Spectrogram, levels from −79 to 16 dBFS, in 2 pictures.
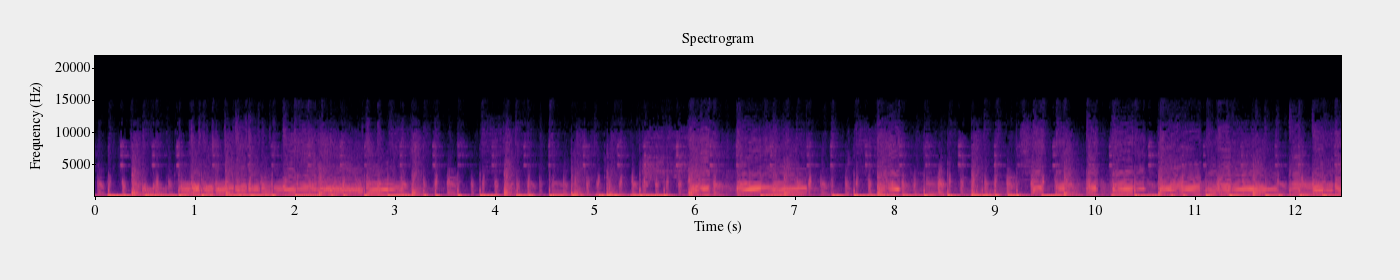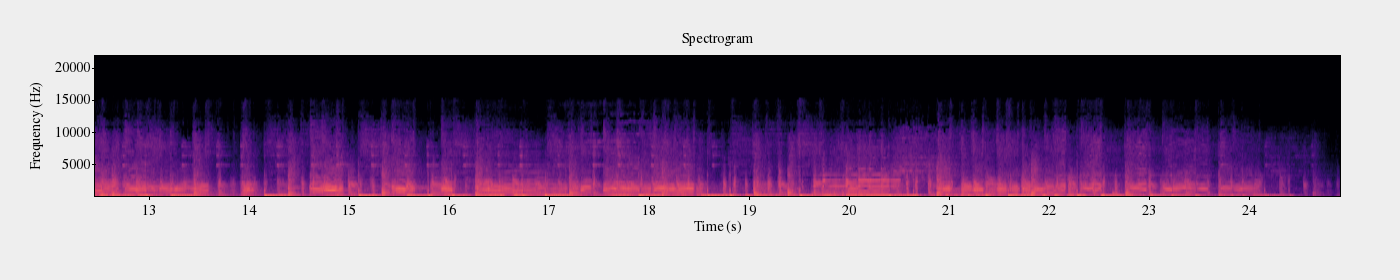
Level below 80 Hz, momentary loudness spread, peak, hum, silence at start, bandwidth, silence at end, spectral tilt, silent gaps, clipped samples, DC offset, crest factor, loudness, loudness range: -30 dBFS; 4 LU; -4 dBFS; none; 0 s; 12.5 kHz; 0 s; -6 dB/octave; none; under 0.1%; under 0.1%; 14 dB; -19 LUFS; 1 LU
